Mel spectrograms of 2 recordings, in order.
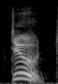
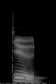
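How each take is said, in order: First: Yelled high and loud, exasperated; shocked shout. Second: Said in the usual way. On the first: Real, not acted. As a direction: shout it out in disbelief. Reacting to something in game.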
